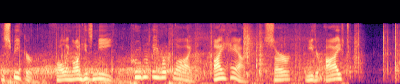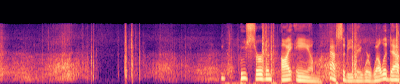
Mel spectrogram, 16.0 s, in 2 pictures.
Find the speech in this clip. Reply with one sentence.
The speech can be heard from 0.0 to 7.0 s and from 12.4 to 15.9 s.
